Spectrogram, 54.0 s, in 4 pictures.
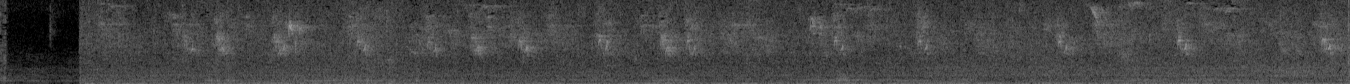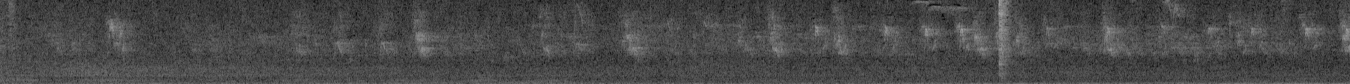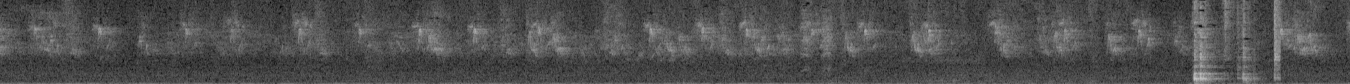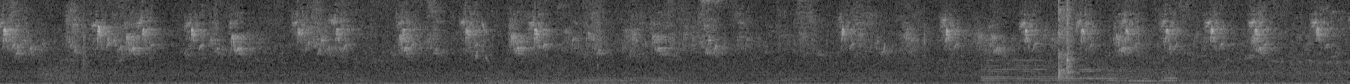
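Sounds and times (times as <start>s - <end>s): small birds chirping: 0.8s - 54.0s
sharp click: 23.5s - 23.7s.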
